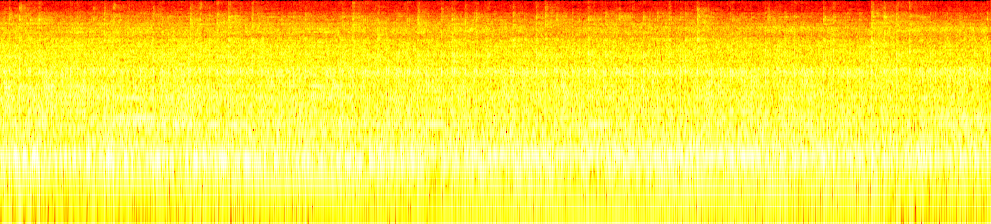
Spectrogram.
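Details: Ryobi two-stroke line trimmer after low-speed mixture needle adjusted slightly rich: steady, even buzz with no stumbling or surging; mixture set right, normal running.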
